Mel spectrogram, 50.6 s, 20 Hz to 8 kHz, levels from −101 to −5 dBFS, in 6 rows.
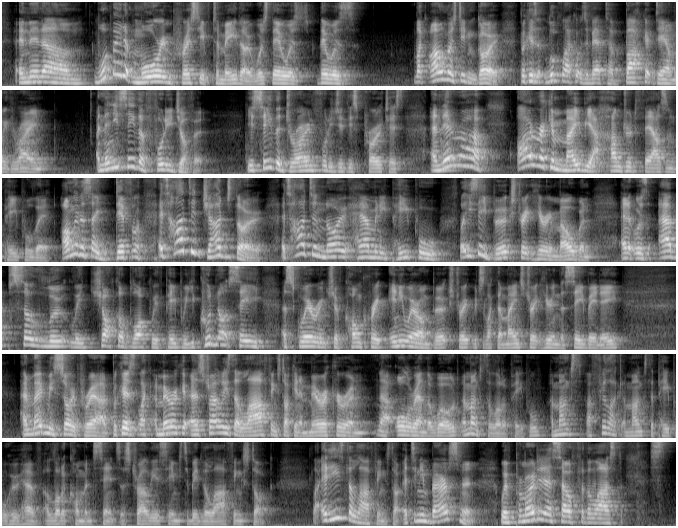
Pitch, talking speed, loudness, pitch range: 150 Hz, 210 wpm, -26 LUFS, 125-190 Hz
